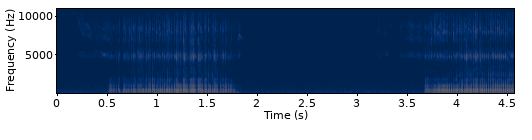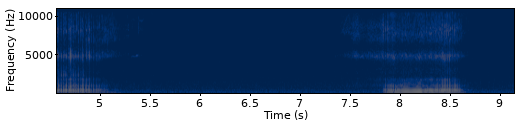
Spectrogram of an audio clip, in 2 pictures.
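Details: Snoring from a Boston Terrier, loud enough to wake the owner: three loud, rattling snores a few seconds apart, typical of a flat-faced small dog's narrowed airway.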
